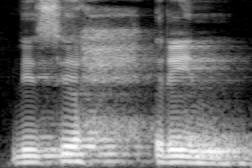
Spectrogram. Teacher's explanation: ബിസിഹ്രിൻ എന്ന് പറയുമ്പോൾ ഹ തൊണ്ടയുടെ മധ്യമാണ് മഖ്റജ്. ബിസിഹ്രിൻ എന്ന് വ്യക്തമാക്കി ഹ ഉച്ചരിക്കുക.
